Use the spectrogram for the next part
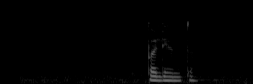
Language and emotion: Russian, neutral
